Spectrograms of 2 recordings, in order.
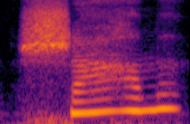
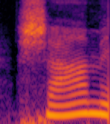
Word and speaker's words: Charme: It's called Charme sur Rhône. Charme is, it's charms, but in a way, charming, right? But it's pronounced charme.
